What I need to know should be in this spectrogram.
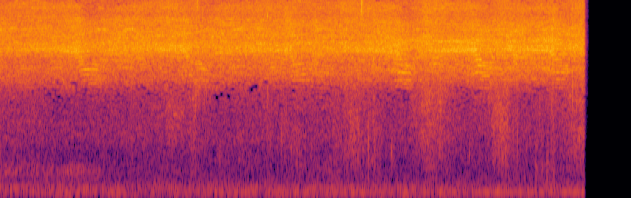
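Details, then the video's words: Summer-evening cicadas in front-yard trees just before dusk, a steady high buzzing hum behind faint rustling and low background rumble, cutting off abruptly near the end. "Noisy cicadas on a summer evening"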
